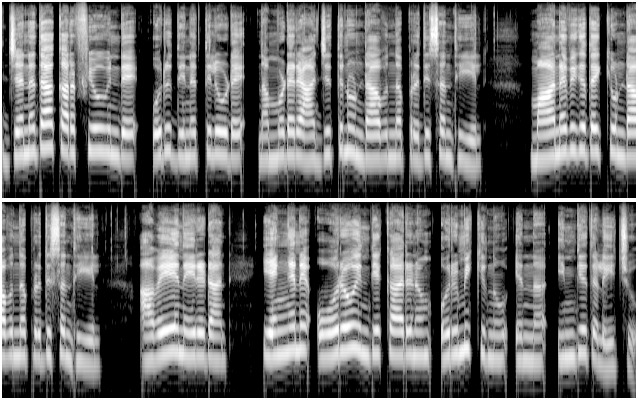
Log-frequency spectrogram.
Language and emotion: Malayalam, neutral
